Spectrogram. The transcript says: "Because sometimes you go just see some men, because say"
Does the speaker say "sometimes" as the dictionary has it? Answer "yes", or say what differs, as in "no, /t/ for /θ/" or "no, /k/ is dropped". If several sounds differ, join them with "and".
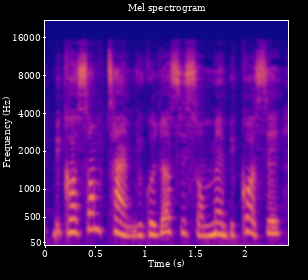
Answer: no, /z/ is dropped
